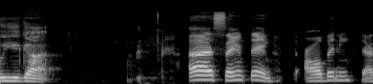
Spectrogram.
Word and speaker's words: Albany: kwalk Brit who you got uh same thing Albany did I say it right that time Al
